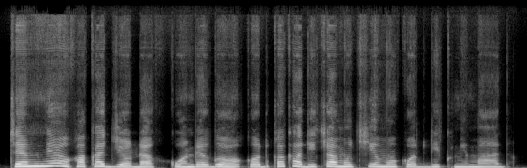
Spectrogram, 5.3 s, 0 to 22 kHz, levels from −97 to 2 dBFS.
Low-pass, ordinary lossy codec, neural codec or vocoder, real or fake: none; none; codec, 44.1 kHz, 2.6 kbps, SNAC; fake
